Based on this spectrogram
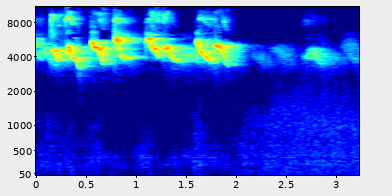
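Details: Oriental white-eye singing tiong aw style, 25 January 2022, after sleeping late the night before: a burst of loud, high, falling chirps, about two per second, fading into faint soft notes over light background hiss.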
